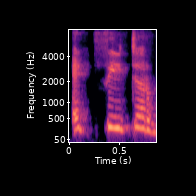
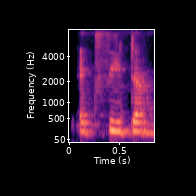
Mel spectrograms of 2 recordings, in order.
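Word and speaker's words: Exeter: junior manuscript and the second one is like exceeder book e-x-e-t-e-r exceeder book and the third one is very silly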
